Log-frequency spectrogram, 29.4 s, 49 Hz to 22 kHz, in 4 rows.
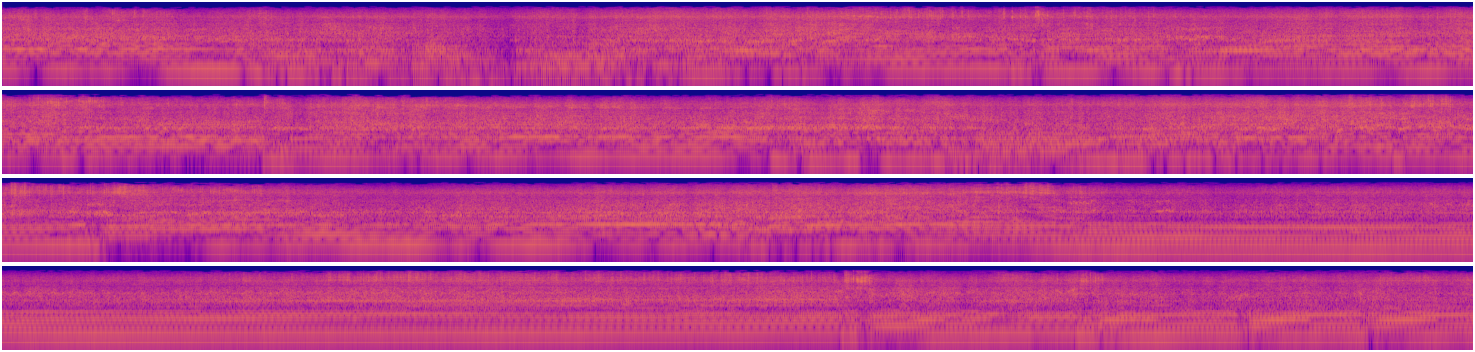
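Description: Lada 2107's four-cylinder engine held at high revs as the rear tyres spin and squeal through donuts. The revs dip briefly and pick up again about two seconds in, around twelve seconds and near the end.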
